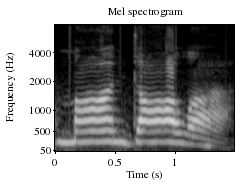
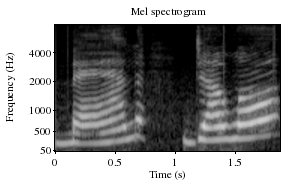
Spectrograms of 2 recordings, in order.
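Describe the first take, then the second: First: Mandala said mon-DAH-lah, open ah sounds; mandala with broad a. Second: Mandela said man-DEL-ah, flat a in the first syllable; Mandela with a short a. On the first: Asking viewers which way, says mandala with broad vowels. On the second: Asking viewers which way, says Mandela with a short a. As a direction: try Mandela with an e sound in the middle. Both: Shown as a demonstration. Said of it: "how did y'all say it".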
